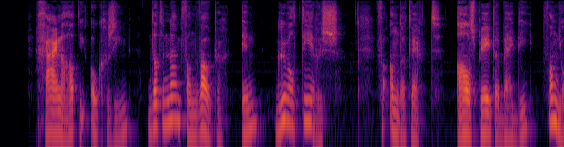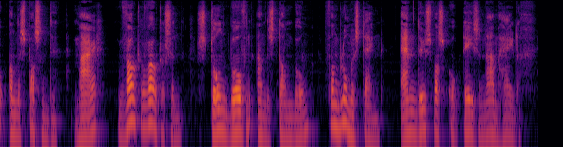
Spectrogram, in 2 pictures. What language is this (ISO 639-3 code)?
nld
